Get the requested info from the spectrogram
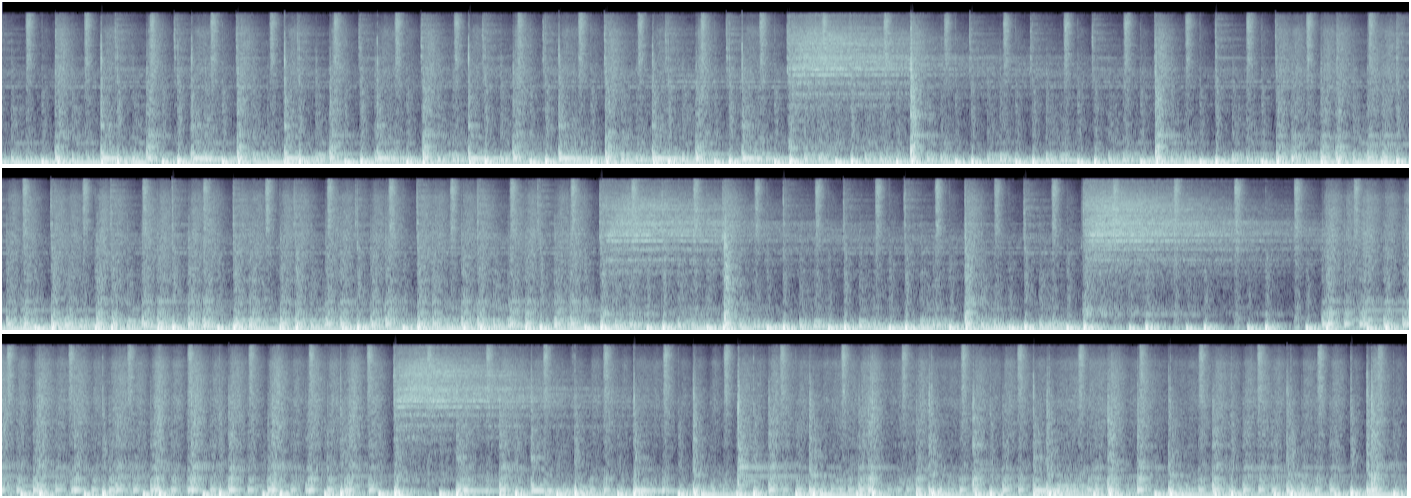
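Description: Drum kit solo: dense polyrhythmic playing on bass drum, snare, toms and hi-hat, with crash cymbals ringing out several times.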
